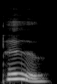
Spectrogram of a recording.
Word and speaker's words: Pooh: my friend Christopher Robin Moo rhymes with Pooh surely there is a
